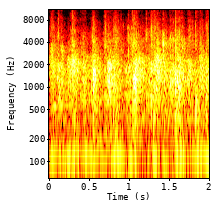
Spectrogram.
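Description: Congregation applauding: many hands clapping at once, a dense, even patter throughout.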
